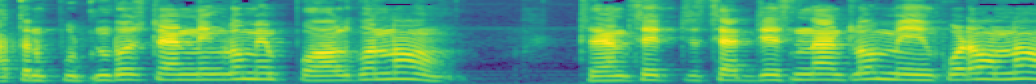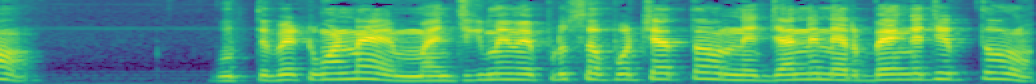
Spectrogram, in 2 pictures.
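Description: In a quiet setting, a man projects a raised, bright and sharp voice at very even loudness. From Konaseema, Andhra Pradesh; Andhra Pradesh. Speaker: political party supporter. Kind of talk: angry political rant to camera. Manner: animated. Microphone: phone near.

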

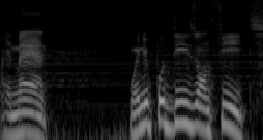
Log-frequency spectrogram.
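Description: The speech moves at a fairly quick pace. Faint music plays in the background. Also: man. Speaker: sneaker collector reviewer. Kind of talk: casual product review chat. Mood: enthusiastic, relaxed. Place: home room.

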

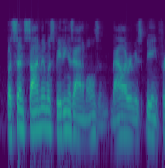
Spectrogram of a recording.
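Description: The voice is heard in plain reading aloud. Its pitch shifts in an ordinary way.

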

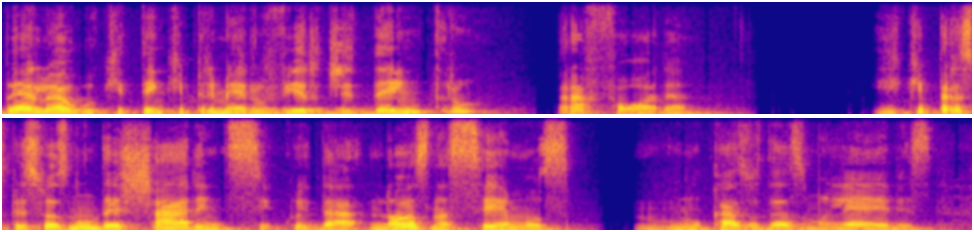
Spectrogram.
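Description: At a fairly slow pace, a woman talks in an ordinary speaking voice, fairly high in pitch with ordinary pitch variation. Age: 40s. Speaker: journalist and diabetes advocate. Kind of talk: interview.

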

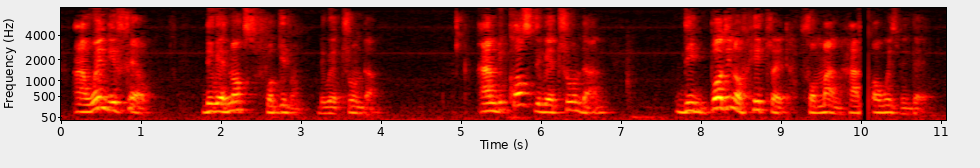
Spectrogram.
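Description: A man speaks at a fairly slow pace in a dark, mellow, somewhat breathy tone, with long, frequent pauses. His loudness swings widely, and there is audible room echo. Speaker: preacher. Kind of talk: sermon. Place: home room. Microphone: webcam.

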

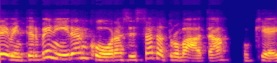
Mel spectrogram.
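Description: Over a quiet background, a woman speaks. Her pitch swings very widely. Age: 30s. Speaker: criminologist; criminology guest lecturer. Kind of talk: lecture. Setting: video call. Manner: halting. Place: home room. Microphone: webcam.

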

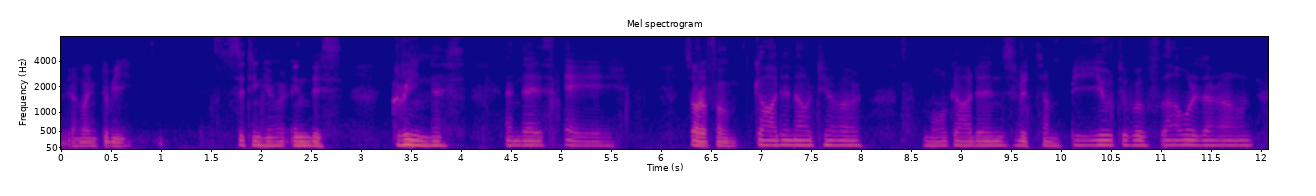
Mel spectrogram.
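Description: A man talks fairly slowly in a dark, mellow tone with monotone, flat intonation. Long, frequent pauses break up the dry sound with no echo. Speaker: traveler vlogger. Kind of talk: casual vlog chat. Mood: delighted, impressed. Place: garden. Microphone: phone near.

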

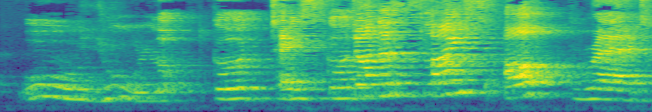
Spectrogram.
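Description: Strong room echo surrounds a woman with a high voice who talks at a very slow pace. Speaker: storyteller. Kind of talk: children's story reading. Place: home room. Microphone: camera far.

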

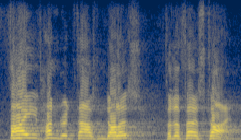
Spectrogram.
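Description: In a British accent, a man uses a theatrical tone at an extremely high pitch, keeping his intonation fairly even. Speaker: auctioneer. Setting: stage with audience. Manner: brisk, insistent patter, repeating figures and pressing bidders; theatrical and showmanlike, coaxing bidders with teasing asides.

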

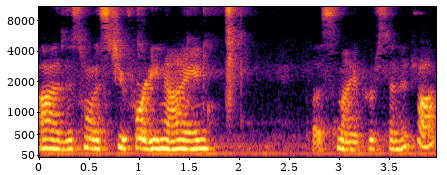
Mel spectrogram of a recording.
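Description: A woman's voice comes with audible room echo and light background noise. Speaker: thrift reseller vlogger. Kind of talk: casual vlog chat. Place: home room. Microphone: phone near.

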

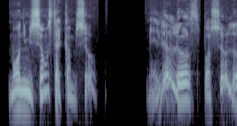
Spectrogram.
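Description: The man's pitch is fairly high, with very wide swings at a moderate pace. The background is quiet and the sound dry with no echo. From Quebec. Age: 60s. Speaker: television archivist and radio host; radio host. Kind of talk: casual interview chat. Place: studio. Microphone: studio mic.

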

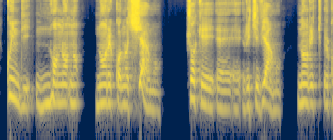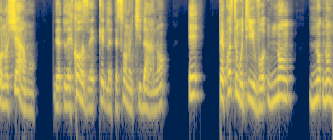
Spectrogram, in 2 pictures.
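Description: A man speaks very slowly with lively intonation, leaving long, frequent pauses. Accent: non-native. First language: not Italian (speaking Italian). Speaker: pastor. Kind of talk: group Bible study discussion.

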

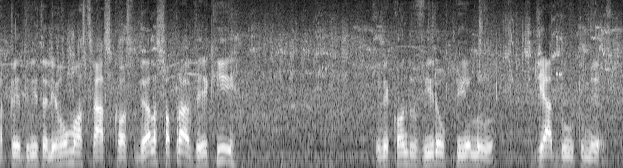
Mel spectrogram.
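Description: Light background noise sits under a dry sound with no echo. A man speaks at a fairly quick pace. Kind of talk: casual explanatory vlog chat. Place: garden. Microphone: phone near.

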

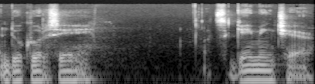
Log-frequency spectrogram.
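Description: At a fairly slow pace, a man talks in a very deep, low pitch that is somewhat breathy. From North Africa. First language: Algerian Arabic. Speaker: YouTuber. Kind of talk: casual chat. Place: home room.

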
